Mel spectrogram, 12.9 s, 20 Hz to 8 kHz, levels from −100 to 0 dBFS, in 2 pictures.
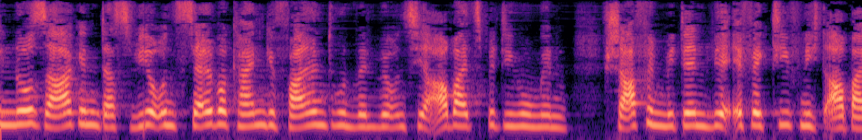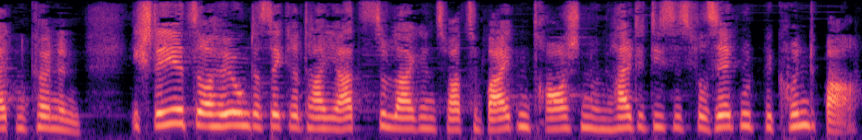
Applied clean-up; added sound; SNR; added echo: neural mask model DeepFilterNet 3.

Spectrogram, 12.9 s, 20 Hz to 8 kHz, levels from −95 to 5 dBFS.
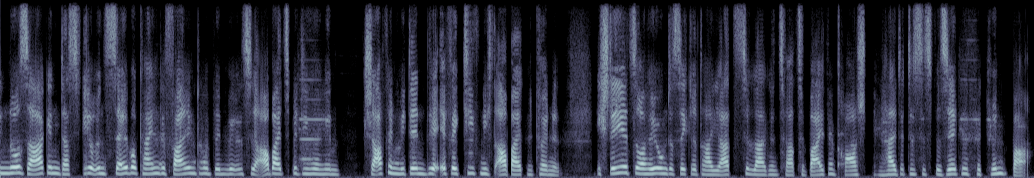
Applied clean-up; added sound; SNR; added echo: neural diffusion model UNIVERSE++.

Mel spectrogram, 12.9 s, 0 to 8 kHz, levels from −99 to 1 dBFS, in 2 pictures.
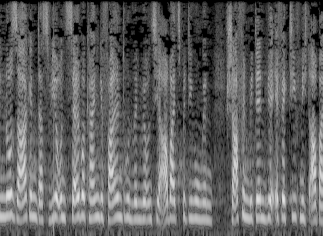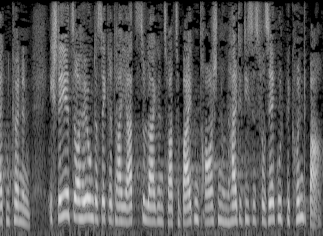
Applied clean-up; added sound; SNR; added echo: none; none; none; none.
